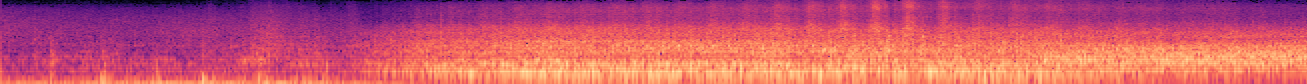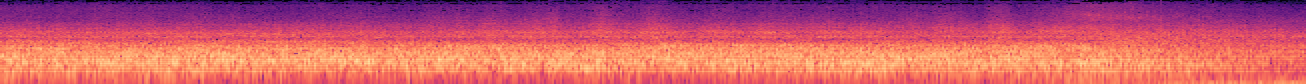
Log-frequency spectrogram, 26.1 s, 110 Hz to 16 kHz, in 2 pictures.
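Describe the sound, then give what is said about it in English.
A passenger train with dining passengers aboard rushes along the rails at about 70 miles an hour, just setting off from Hereford on a warm, clouded-over day: a loud, steady roar with rattling and rhythmic clicking of wheels. “I would think that the train's doing about 70 miles an hour at the moment.”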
